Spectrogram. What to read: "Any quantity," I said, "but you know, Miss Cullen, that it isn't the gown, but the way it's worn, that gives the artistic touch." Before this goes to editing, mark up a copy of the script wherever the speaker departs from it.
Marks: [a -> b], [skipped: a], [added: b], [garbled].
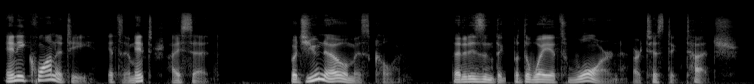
"Any quantity," [garbled] I said, "but you know, Miss Cullen, that it isn't the [skipped: gown,] but the way it's worn, [skipped: that gives the] artistic touch."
